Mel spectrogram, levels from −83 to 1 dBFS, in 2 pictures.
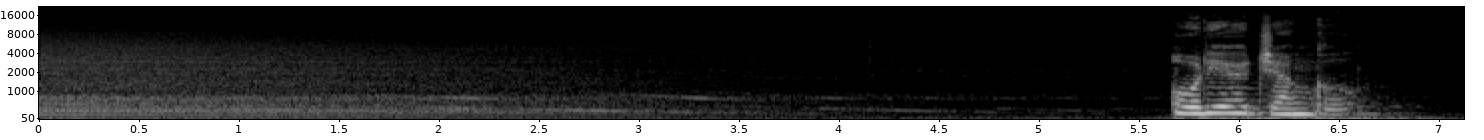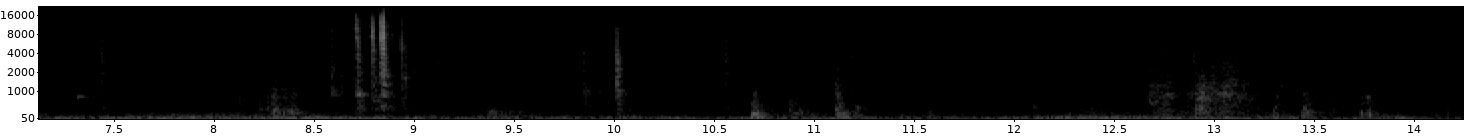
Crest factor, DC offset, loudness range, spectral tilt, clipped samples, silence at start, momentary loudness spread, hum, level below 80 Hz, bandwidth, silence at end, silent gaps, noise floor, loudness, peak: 24 dB; under 0.1%; 22 LU; -5.5 dB/octave; under 0.1%; 0 s; 28 LU; none; -60 dBFS; 17.5 kHz; 5.4 s; none; -70 dBFS; -30 LUFS; -12 dBFS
